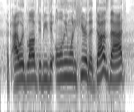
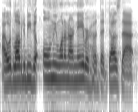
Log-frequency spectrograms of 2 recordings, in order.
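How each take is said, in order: First: Louder, leaning on the repeat; louder emphatic repeat. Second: Said in the usual way. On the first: Shown as a demonstration. Father repeating his wish to the young man, louder. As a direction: push it harder the second time.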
